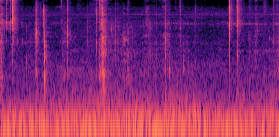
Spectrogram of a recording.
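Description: Screwdriver prying and scraping at the hub of a metal axial cooling fan: irregular clicks and scrapes, with a longer scrape about a second and a half in and two sharp clicks near the end.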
